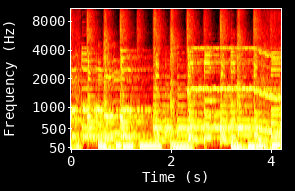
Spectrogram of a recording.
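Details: Organ-like keyboard music with pulsing bass notes and rhythmic percussion plays throughout, with no animal sound.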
